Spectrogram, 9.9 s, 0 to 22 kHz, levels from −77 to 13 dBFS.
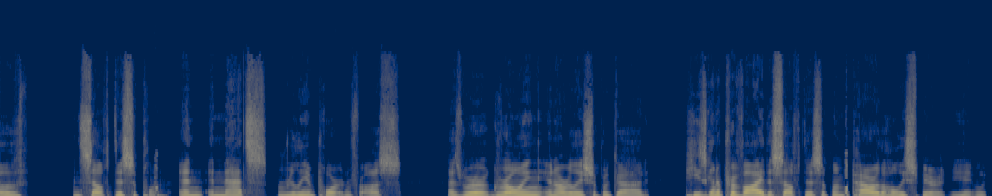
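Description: Speech with three brief glitches, after "and self" at 1.53–1.57 s, at 6.52 s, and after "provide the self discipline" at 8.43–8.47 s. Each is a chirp-like noise burst or jump, likely a broken MP3 bit reservoir where frames about 26 ms long were lost. On the waveform each shows as a sudden discontinuity.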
